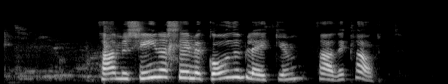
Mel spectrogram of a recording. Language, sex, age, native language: Icelandic, female, 50-59, Icelandic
